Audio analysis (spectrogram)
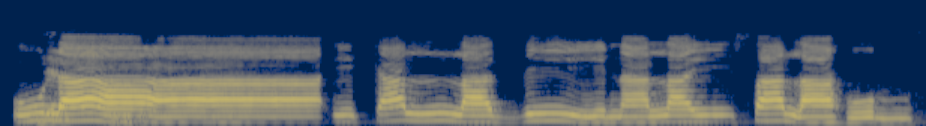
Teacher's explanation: Nah, ini tadi lazina ini agak kepanjangan tadi ya, agak kepanjangan. Padahal na dan sa ini nggak ada yang panjang, nggak ada mat dua-duanya.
